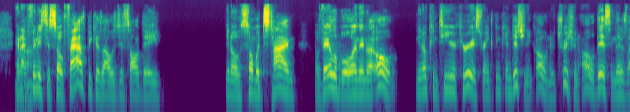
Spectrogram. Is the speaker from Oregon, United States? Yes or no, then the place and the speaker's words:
yes; Oregon, United States; born there; My family moved from Mexico to the United States around the 90s. And that's, I was born in Oregon because my dad had studied abroad.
